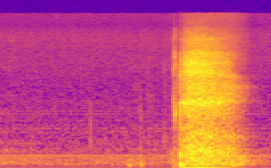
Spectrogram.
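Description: Near silence, then about a second and a half in, a short, soft breath taken by a man at a close microphone just before he speaks again.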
